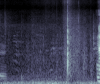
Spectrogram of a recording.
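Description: A softball bat (Axe Inferno senior slowpitch bat) strikes the ball with one sharp crack about a second and a half in, over a low steady rumble of wind on the microphone.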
